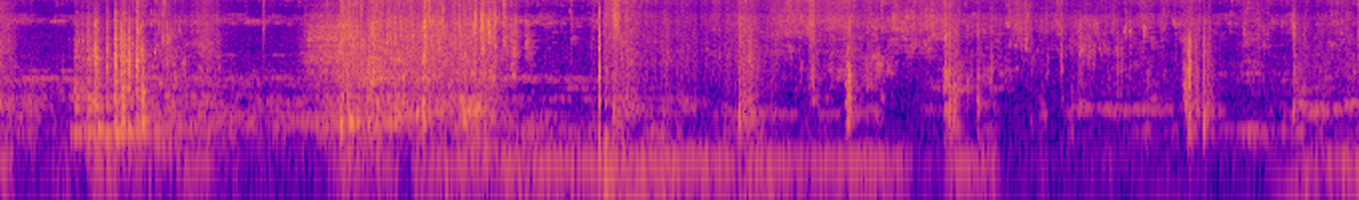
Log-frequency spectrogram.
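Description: Water sloshing and gurgling as a plastic chicken drinker is dipped and filled in a concrete water tank, then water poured out onto soil, with a few knocks along the way.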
